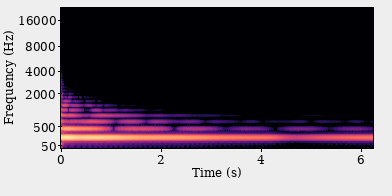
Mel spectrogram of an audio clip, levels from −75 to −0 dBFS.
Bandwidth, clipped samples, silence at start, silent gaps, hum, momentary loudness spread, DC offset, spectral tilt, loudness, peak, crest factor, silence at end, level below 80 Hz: 2 kHz; under 0.1%; 0 s; none; none; 22 LU; under 0.1%; -12.5 dB/octave; -16 LUFS; 0 dBFS; 16 dB; 0 s; -64 dBFS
